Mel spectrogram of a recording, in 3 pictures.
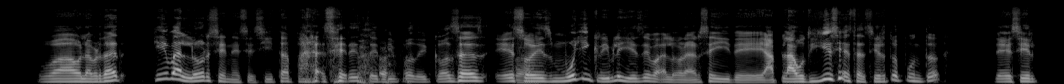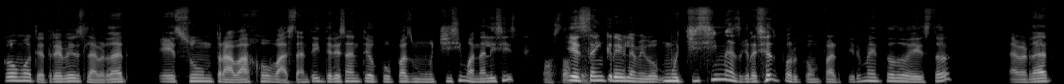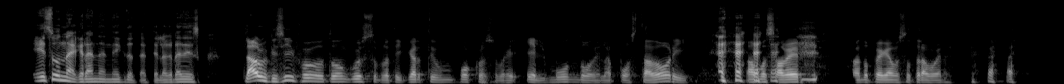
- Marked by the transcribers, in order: other background noise; laughing while speaking: "para hacer"; laugh; chuckle; laugh; chuckle
- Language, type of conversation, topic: Spanish, podcast, ¿Cómo te recuperas cuando una apuesta no sale como esperabas?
